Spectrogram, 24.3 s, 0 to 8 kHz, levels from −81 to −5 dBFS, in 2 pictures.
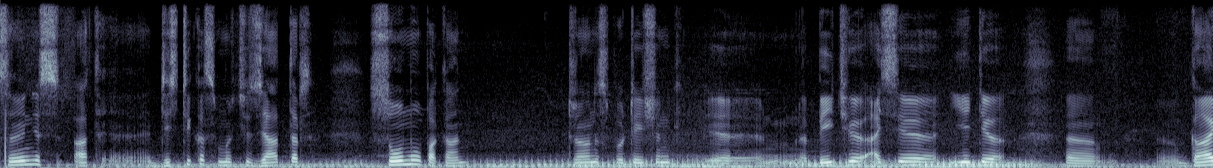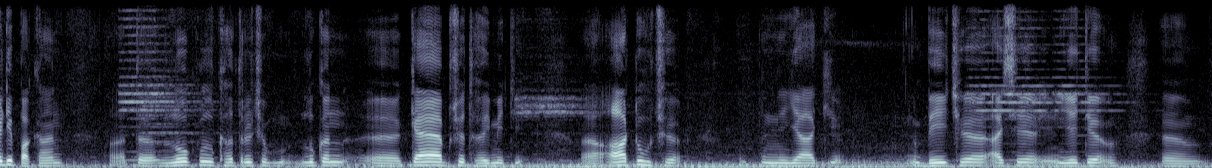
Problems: constant background noise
